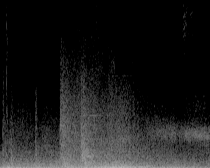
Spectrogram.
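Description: A mech's laser fires with a sharp burst.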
